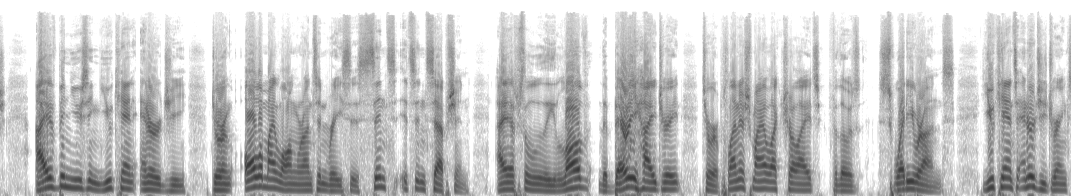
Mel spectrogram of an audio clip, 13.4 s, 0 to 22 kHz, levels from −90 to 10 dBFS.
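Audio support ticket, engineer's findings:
Hard clipping throughout: a gain stage or converter driven about 7 dB past full scale, around 3% of samples flattened, giving crackle on speech peaks.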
